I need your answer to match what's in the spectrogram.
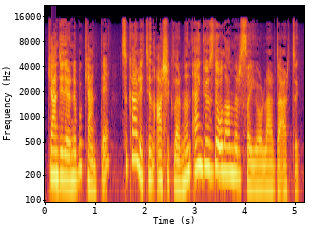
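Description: Expressive audiobook narrator, dry close sound. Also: medium pitch, no echo. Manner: measured, expressive storytelling. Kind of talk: scripted narration of a novel.

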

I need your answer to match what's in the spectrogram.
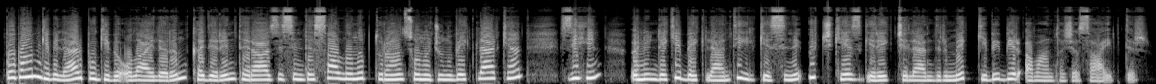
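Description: A woman narrating a classic novel as an audiobook in a steady storytelling manner. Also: mid-range voice, no echo.

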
